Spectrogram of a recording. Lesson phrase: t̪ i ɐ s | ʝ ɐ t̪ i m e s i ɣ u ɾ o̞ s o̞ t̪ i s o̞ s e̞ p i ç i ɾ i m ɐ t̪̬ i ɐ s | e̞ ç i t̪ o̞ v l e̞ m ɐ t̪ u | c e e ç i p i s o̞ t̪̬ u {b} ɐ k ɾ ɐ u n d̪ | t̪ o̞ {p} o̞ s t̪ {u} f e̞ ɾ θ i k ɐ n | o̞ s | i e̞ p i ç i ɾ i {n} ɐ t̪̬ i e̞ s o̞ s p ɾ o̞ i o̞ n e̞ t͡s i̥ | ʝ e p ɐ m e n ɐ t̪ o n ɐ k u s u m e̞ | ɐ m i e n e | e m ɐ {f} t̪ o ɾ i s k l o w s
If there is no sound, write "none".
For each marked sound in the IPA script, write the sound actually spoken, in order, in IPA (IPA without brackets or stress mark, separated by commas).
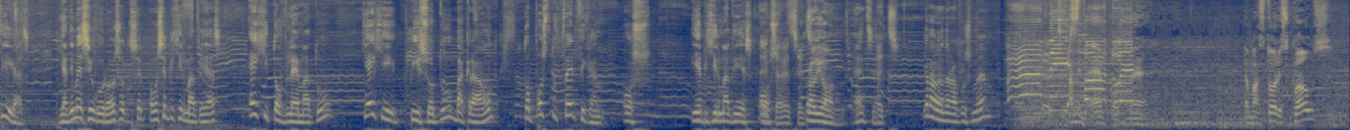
b, p, u, m, s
